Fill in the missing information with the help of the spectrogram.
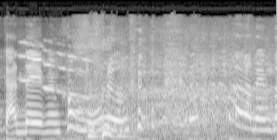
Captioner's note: laughing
